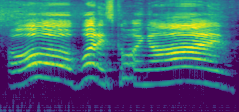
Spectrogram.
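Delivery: loud, slow bewildered gasp of a question; startled. Real, not acted. Streamer reacting to a shock on screen, loud and bewildered. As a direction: caught off guard, drawn out and loud. Startled by sudden game scene.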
